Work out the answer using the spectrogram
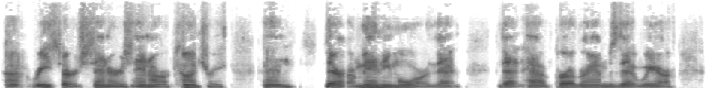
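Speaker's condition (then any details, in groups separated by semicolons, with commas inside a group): ALS; slower progression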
